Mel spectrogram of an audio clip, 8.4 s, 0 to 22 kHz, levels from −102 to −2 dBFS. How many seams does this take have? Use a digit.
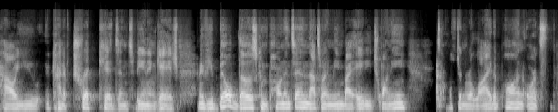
2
